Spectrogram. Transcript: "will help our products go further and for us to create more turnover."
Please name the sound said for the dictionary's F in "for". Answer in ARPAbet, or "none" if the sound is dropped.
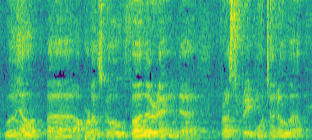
F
